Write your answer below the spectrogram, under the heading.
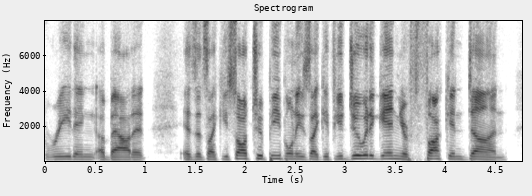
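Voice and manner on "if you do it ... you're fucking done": plain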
